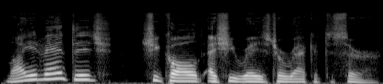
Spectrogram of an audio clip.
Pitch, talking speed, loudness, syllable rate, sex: 150 Hz, 170 wpm, -18 LUFS, 5.3 syllables/s, male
